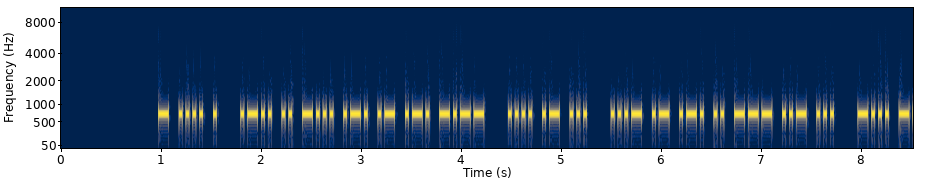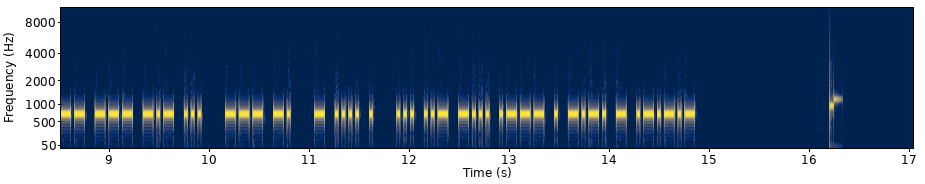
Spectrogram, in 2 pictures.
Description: Morse code, heard as a keyed tone, about 36 wpm, 700 Hz. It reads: THE LIBRARY HAS VARIOUS BOOKS ON THE SUBJECT.
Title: Sentences from Top 1000 Words - Review Part 4 - 35wpm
